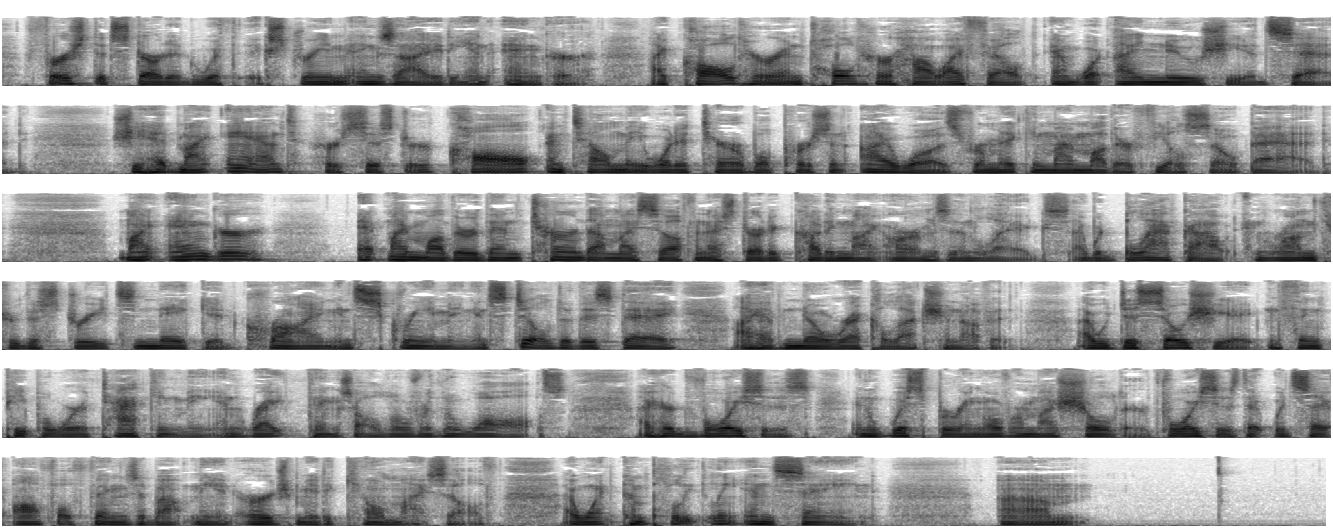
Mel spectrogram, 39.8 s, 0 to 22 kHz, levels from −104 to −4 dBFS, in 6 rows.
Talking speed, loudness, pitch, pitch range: 195 wpm, -17 LUFS, 100 Hz, 95-110 Hz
